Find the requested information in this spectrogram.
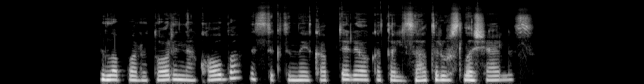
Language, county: Lithuanian, Klaipėda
